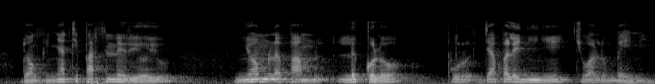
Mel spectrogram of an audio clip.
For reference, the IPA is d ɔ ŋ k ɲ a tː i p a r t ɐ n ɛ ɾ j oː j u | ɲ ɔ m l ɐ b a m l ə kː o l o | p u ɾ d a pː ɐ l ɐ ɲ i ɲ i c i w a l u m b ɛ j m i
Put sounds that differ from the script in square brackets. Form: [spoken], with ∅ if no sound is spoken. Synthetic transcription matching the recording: d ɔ ŋ k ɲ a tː i p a r t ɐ n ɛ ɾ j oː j u | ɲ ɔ m l ɐ [p] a m l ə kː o l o | p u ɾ [ɟ] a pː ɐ l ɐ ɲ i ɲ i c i w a l u m b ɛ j m i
